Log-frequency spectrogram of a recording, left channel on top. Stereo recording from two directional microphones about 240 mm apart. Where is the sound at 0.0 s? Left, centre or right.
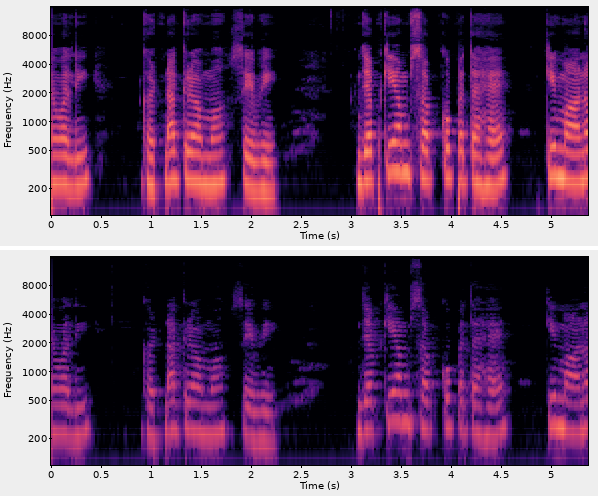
Left.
